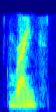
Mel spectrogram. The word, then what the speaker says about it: Reince: The head of the Republican National Committee, Reince Priebus, I still can't pronounce the guy's name. Why would you name your kid R-E-I-N-C-E?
